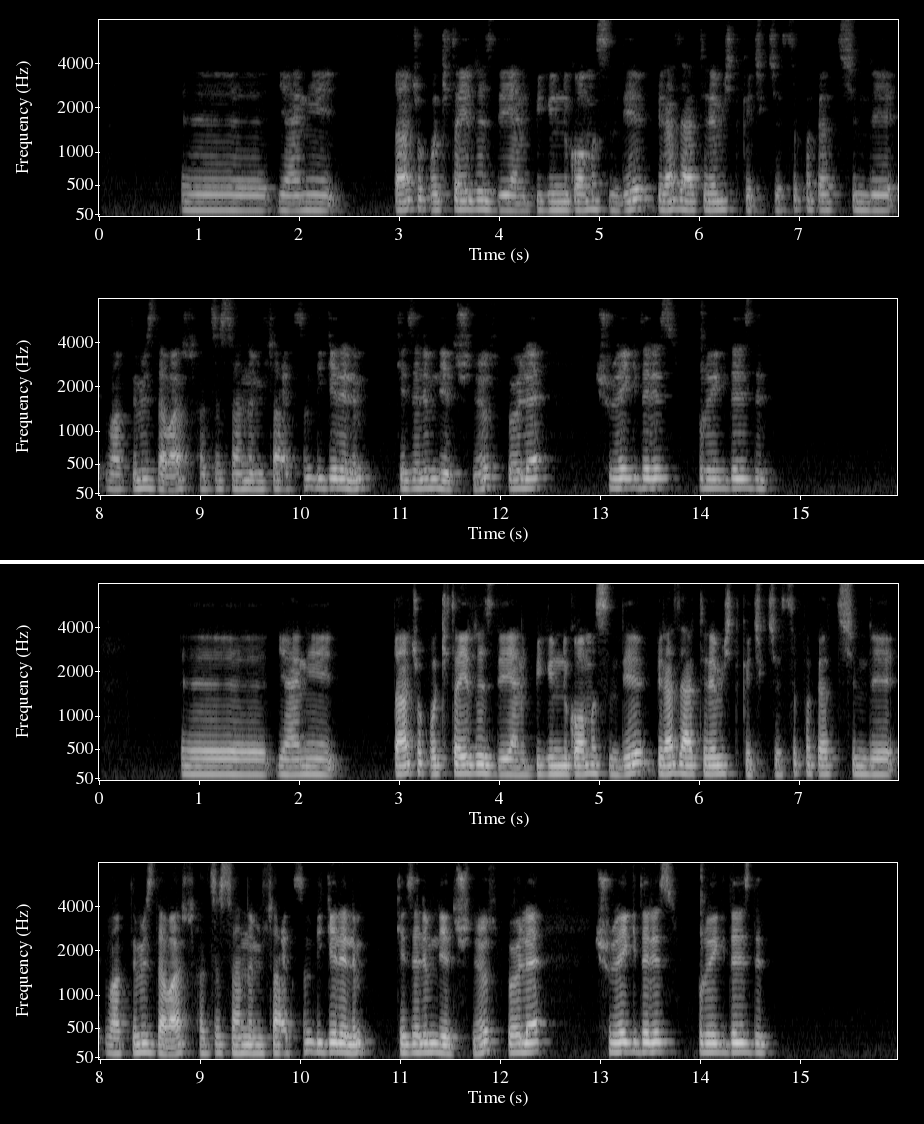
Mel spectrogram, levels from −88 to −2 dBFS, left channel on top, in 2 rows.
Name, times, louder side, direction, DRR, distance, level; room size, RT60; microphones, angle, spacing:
voice 1, 0.8-2.4 3.0-10.6 11.0-12.4 13.0-13.7 14.0-14.7, right 6 dB, 80° right, 0.3 m, -30 dB
2.4 x 2.1 x 2.7 m
head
